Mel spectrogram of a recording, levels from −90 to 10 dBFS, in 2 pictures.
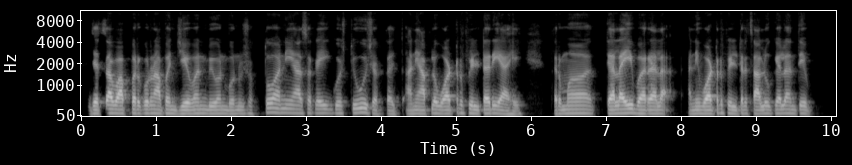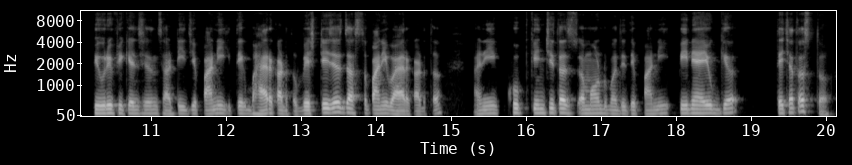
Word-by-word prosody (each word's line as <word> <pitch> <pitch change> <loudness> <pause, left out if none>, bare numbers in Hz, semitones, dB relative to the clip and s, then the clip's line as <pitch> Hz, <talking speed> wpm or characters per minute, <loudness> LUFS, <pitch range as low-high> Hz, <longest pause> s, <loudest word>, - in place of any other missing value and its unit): ज्याचा 115 +2 +5
वापर 120 0 +4
करून 120 +1 0
आपण 115 -1 +1
जेवण-बिवण 110 +1 0
बनवू 110 0 -4
शकतो 110 +5 -4
आणि 135 -1 -1
असं 120 +1 -2
काही 125 0 -2
गोष्टी 120 +1 -5
होऊ 140 0 +1
शकतात. 100 -5 -6
आणि 105 +2 -3
आपलं 105 +3 +1
वॉटर 110 +2 +1
फिल्टरही 115 0 +2
आहे, 95 -3 0 0.5
तर - - -1
मग 120 +1 0 0.2
त्यालाही 120 +3 +6
भरायला 110 -2 +3 0.3
आणि 110 +1 -2
वॉटर 110 +3 +4
फिल्टर 115 -1 -1
चालू 110 +1 +1
केलं 120 +1 0
आणि 115 -1 -4
ते 115 -1 -1 0.6
प्युरिफिकेशनसाठी 115 -3 0
जे 115 - -3
पाणी 115 +3 0 0.2
ते 115 - 0
बाहेर 110 +3 +3
काढतं, 110 -5 -2
वेस्टेजच 135 +7 +3
जास्त 130 -6 +2
पाणी 115 0 +2
बाहेर 95 -3 +3
काढतं 95 0 -5 0.5
आणि 115 +3 -4 0.2
खूप 135 0 0
किंचितच 130 -2 +2
अमाऊंटमध्ये 115 -2 -2
ते 110 - -2
पाणी 110 +2 -6 0.2
पिण्यायोग्य 125 +1 +2 0.6
त्याच्यात 130 +3 0
असतं. 180 0 -1
115 Hz, 145 wpm, -24 LUFS, 110-125 Hz, 0.6 s, त्यालाही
